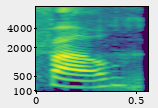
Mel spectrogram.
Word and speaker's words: faux: And, all my rugs are faux. You know? Is that how you say it? Faux? – Yeah. – I said fox earlier. No one caught on to it.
